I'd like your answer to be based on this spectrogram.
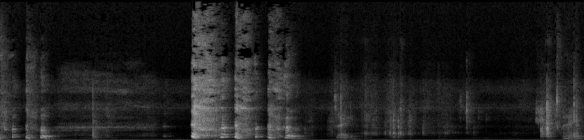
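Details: Cough from an adult woman who is still sick, with a stuffy nose, a throat that burns on swallowing and no energy, though better than the day before: a short run of several harsh, wet-sounding coughs, with quiet speech before and after in a small room.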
